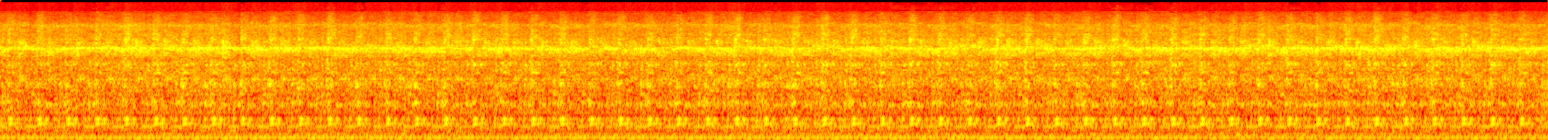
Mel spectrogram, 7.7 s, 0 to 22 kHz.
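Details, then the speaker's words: 1993 square-body Chevy dually with swapped 5.9 Cummins diesel and VE rotary pump leaking at relief port: steady, even idle with firm low rumble and clean injection knock; excessive smoke at idle not fixed, owner hopes pump adjustment will cure it. "I did get one of my problems fixed. No, I did not get the smoking at idle fixed."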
